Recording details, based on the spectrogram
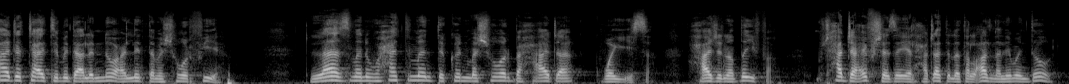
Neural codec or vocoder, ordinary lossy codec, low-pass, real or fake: none; AAC, 48 kbps; 14.4 kHz; real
